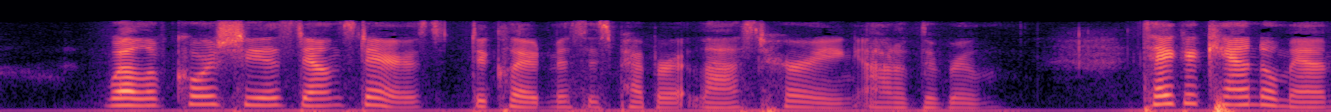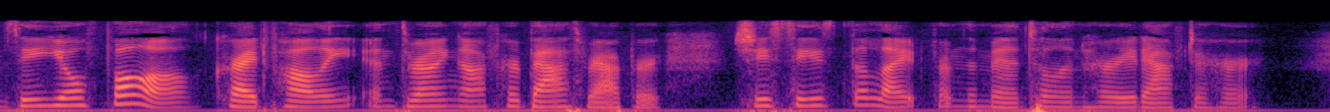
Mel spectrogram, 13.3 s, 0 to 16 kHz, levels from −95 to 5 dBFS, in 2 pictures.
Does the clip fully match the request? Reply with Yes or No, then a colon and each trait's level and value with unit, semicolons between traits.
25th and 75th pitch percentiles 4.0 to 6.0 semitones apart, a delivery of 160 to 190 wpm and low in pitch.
No: wide, 5.4 semitones; average, 185 wpm; medium, 185 Hz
